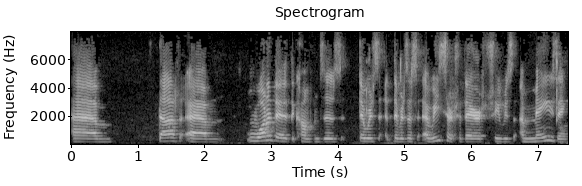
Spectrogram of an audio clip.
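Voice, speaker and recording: A woman with an Irish accent, fairly high pitch, ordinary pitch variation, very even loudness and a fairly slow pace. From Ireland. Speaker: campaigner and speaker on Usher syndrome. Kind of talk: casual chat.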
